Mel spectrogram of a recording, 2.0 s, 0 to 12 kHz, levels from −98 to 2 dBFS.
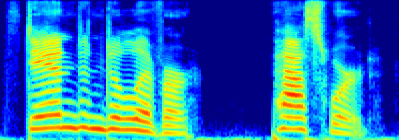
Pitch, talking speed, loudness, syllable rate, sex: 250 Hz, 120 wpm, -19 LUFS, 4.7 syllables/s, female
